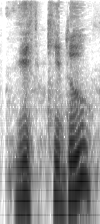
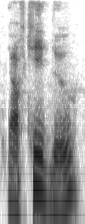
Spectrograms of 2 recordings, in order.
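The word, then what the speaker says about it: יַפְקִידוּ: Yifkidu. Yifkidu. But the vowel in the first syllable though is a. Oh, yaf. Mm-hmm. Yafkidu.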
